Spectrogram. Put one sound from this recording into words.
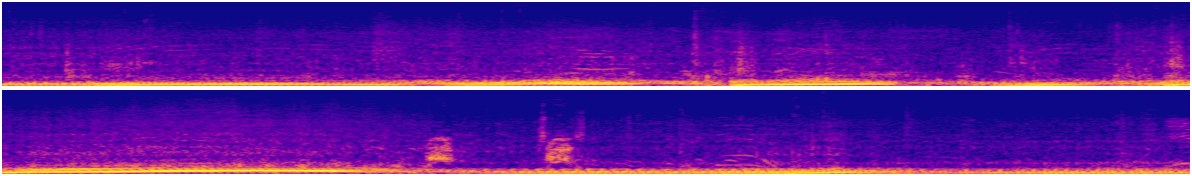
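Rocks scrape and knock under tyres.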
